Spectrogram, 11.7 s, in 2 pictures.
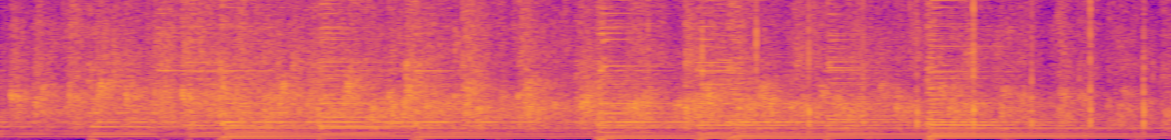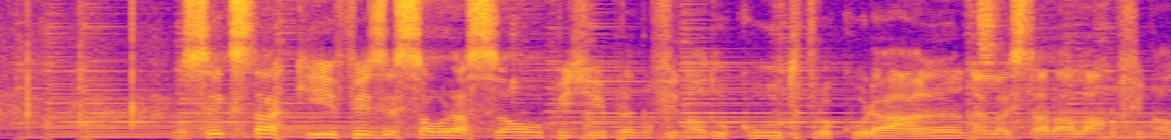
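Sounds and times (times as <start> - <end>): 
audience applauding: 0.0 - 7.7
speech: 6.7 - 11.7.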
